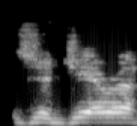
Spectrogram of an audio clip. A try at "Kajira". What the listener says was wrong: I think it's a hard. It's like a K. I think it's Kajira, but anyway, that's all right.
